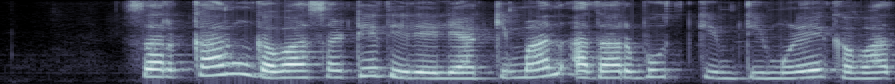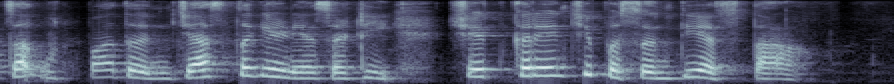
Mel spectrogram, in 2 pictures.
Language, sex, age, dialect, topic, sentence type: Marathi, female, 56-60, Southern Konkan, agriculture, statement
